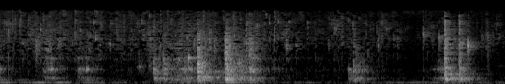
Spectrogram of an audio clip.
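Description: Whole spices (bay leaves, dried red chillies, fenugreek and cumin seeds) sizzling in hot oil in a non-stick kadai as the tempering (phoron) fries, stirred with a wooden spatula that scrapes the pan a few times.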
